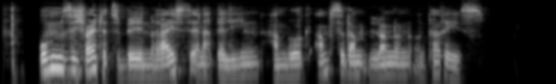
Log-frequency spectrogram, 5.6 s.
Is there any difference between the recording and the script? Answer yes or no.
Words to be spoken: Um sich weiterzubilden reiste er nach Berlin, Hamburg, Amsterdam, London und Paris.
no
